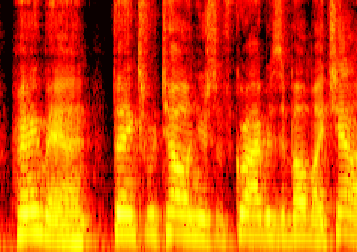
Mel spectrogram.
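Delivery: pointed, needling, passive-aggressive tone. Retelling a viewer's later message: imitating passive-aggressive thanks. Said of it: "all passive aggressively".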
